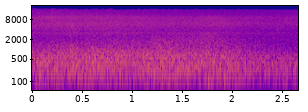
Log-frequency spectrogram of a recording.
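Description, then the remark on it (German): A steady, full wash of surf fills the whole stretch, sea waves rolling onto a shore at a constant roar, with no distinct break standing out and no voices present. “Das blaue Meer.”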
